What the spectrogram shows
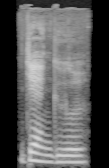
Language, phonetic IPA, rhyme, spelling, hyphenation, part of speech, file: Hungarian, [ˈɟɛŋɡyl], -yl, gyengül, gyen‧gül, verb, Hu-gyengül.ogg
- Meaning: to weaken, decline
